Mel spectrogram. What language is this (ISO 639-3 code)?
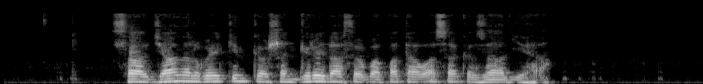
oru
